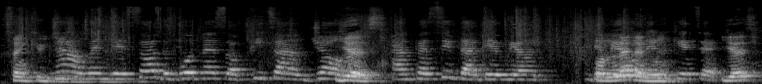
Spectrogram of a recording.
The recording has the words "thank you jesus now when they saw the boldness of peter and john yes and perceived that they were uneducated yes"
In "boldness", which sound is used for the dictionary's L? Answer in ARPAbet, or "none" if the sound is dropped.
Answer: L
